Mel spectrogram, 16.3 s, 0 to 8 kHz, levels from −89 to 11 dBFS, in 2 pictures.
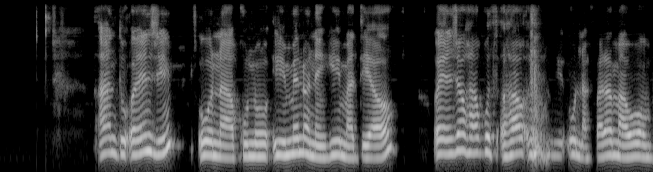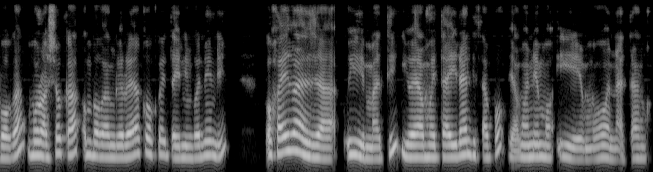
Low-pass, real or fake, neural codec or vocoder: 7.2 kHz; fake; codec, 16 kHz, 8 kbps, FunCodec, trained on LibriTTS, 25 frames a second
